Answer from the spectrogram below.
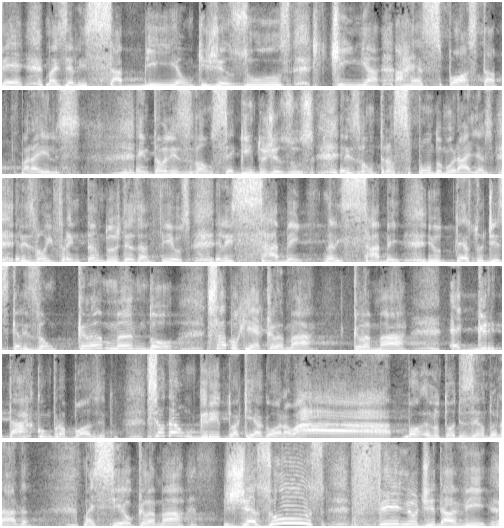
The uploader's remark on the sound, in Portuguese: MENSAGEM GRAVADA NO CULTO ON LINE DA IGREJA CANAÃ RECIFE NA TARDE DO DOMINGO, DIA 26 DE ABRIL DE 2020.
